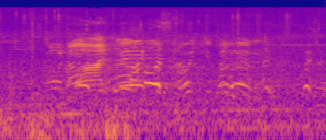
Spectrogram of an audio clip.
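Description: Young men shout to each other outdoors across a football pitch.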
